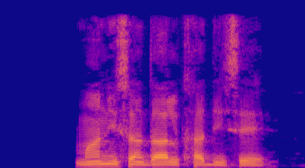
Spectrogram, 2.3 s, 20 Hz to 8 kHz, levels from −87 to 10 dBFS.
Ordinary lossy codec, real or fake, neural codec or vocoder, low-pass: MP3, 64 kbps; real; none; 7.2 kHz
